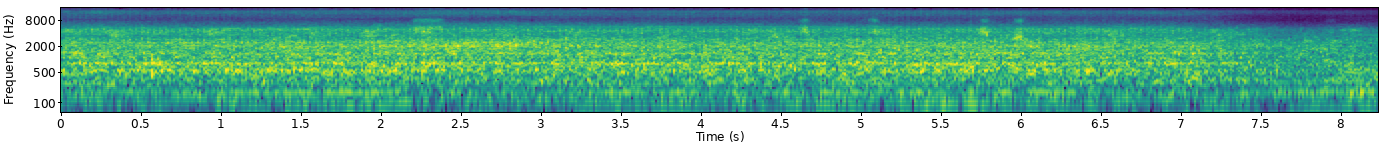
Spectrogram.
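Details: Geely Okavango 1.5L hybrid at idle: faint uneven knocking and rattle under the engine note from a worn dual mass clutch flywheel, to be replaced with a genuine part.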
